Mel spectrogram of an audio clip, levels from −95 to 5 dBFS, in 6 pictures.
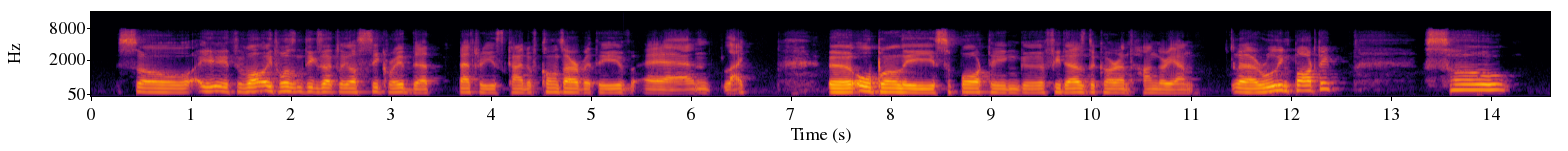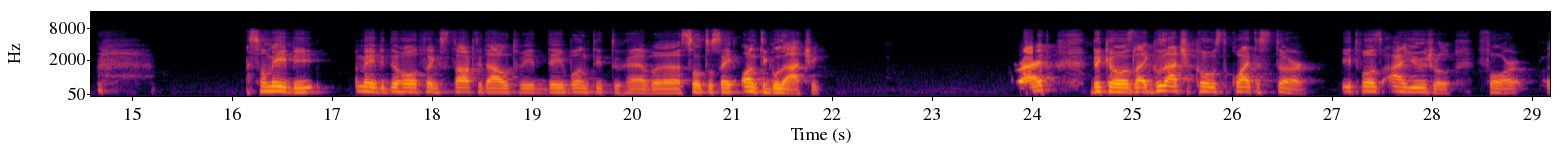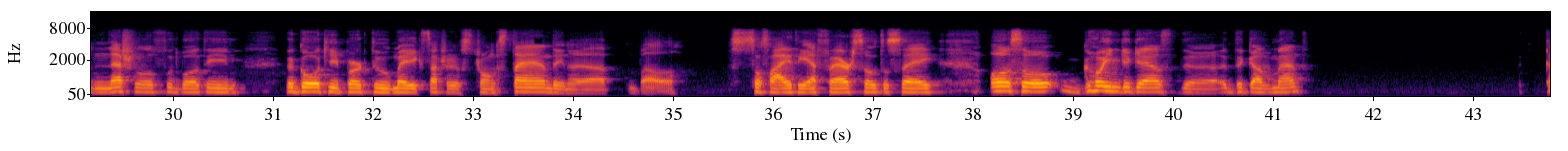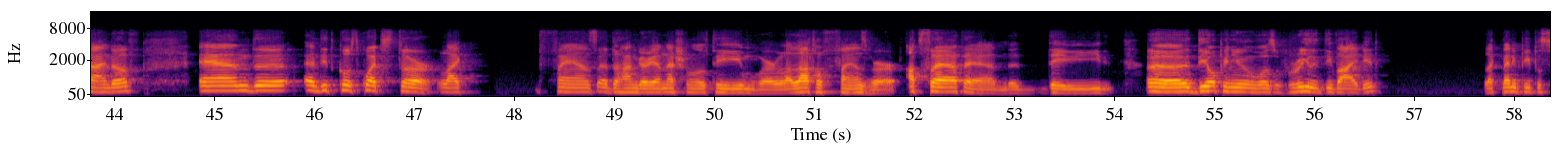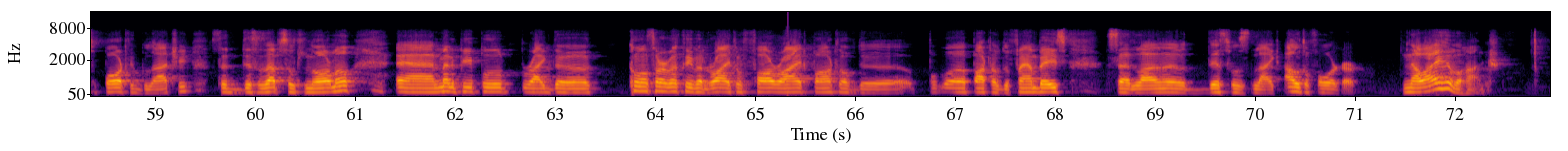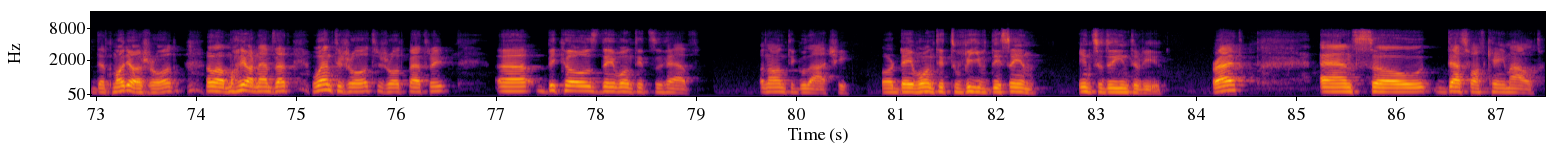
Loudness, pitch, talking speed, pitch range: -23 LUFS, 135 Hz, 130 wpm, 125-145 Hz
